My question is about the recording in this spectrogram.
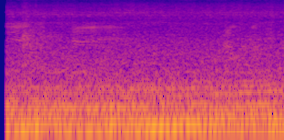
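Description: City street ambience: a steady low rumble of traffic, with faint voices of passing pedestrians.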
